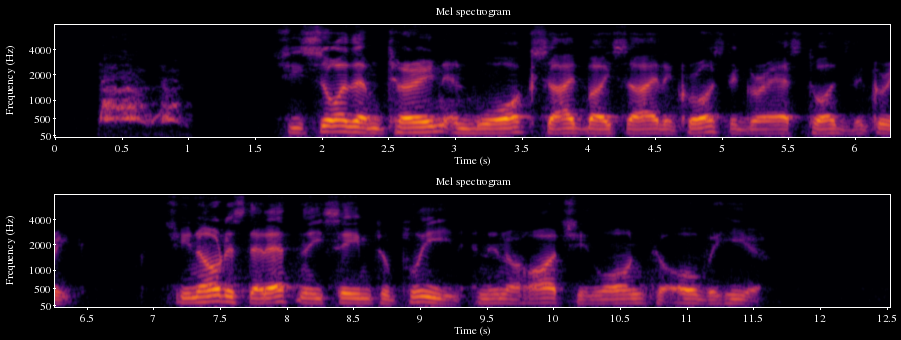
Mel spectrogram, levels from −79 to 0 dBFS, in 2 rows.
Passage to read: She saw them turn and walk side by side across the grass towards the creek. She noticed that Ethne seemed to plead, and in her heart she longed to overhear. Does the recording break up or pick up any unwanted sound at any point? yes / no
yes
